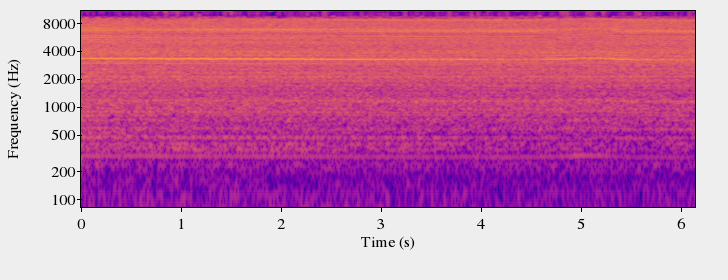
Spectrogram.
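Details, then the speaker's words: Freshly built 1970 Ford Falcon 302 small-block Ford, priming the oil pump with a drill before first start: a steady high drill whine holds pitch under heavy resistance from building oil pressure. "definitely getting a lot of resistance on the drill right now crank it up to two and after it spins the harder it gets not just the battery there that's oil pressure on your battery in just here it's fighting right now it's fighting a ton of oil pressure"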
